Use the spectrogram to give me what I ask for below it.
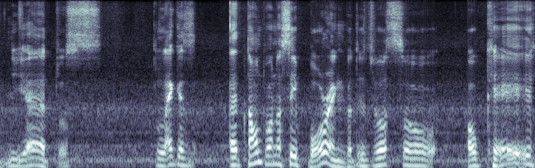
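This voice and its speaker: A man with a strong non-native accent speaks at a fairly slow pace, leaving long, frequent pauses. His intonation is lively, and vocal fry runs through his voice. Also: fairly high pitch for a man. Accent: heavy non-native English. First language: not English. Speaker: podcast host. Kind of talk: casual chat.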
